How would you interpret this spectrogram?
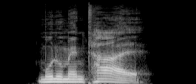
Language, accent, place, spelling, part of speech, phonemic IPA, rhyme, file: German, Germany, Berlin, monumental, adjective, /monumɛnˈtaːl/, -aːl, De-monumental.ogg
- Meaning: monumental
